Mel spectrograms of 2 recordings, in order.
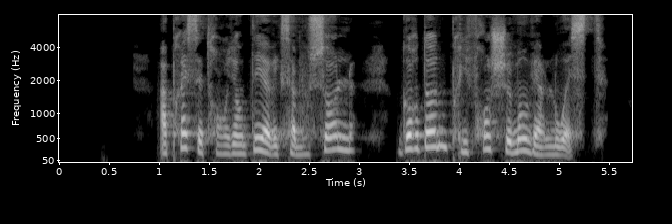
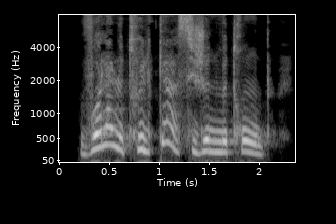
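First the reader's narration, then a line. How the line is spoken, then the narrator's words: Exclaiming. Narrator (French): s'écria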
